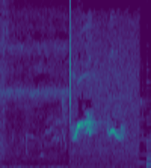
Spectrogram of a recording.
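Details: Indian pitta, the Navrang, in forest near Ranchi, Jharkhand: two clear whistled notes half a second apart, the first longer and the second shorter, over a quiet background with a sharp click just before them.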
